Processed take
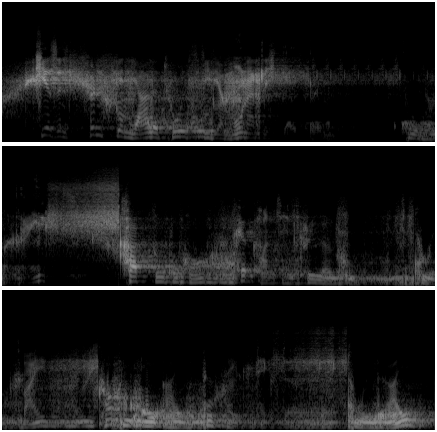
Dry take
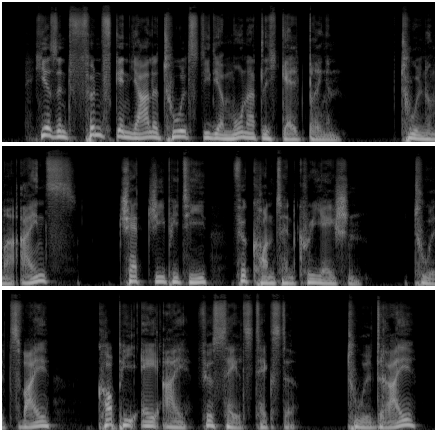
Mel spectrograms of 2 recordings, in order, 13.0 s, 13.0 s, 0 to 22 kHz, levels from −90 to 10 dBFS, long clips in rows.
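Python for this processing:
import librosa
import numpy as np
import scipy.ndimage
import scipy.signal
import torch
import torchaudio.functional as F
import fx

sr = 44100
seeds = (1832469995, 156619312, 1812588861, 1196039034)

p1 = fx.tracing_dist(x, sr, depth_ms=0.037)
p2 = fx.spec_box(p1, sr, start_s=2.72, length_s=2.01, low_hz=570.0, high_hz=4700.0, gain_db=-28)
p3 = fx.rider(p2, sr, range_db=10, speed_s=2.0)
p4 = p2 + (p3 * 10.0 ** (2.0 / 20.0))
p5 = fx.filter_sweep_bandpass(p4, sr, from_hz=2100.0, to_hz=220.0, start_s=4.85, end_s=7.7, q=5.7)
p6 = fx.clip_hard(p5, sr, threshold_db=-27.0, at=(9.71, 10.12), fade=0.02)
p7 = fx.wah_lfo(p6, sr, hz=0.46, low_hz=420.0, high_hz=2800.0, q=5.8)
p8 = p7 + fx.echo_wet_highpass(p7, sr, ms=138, feedback_pct=77, hz=2100.0, wet_db=-20, dry=0)
p9 = fx.rev_gated(p8, sr, seeds[0], gate_ms=480, shape='falling', drr_db=10.0)
p10 = fx.pre_swell(p9, sr, db_per_s=26.0)
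y = p10 * 10.0 ** (13.0 / 20.0)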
